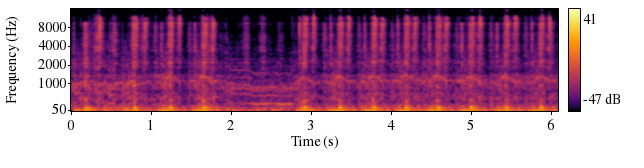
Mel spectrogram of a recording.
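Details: Alvis Stalwart not run for 30 years, sprayed with Easy Start: uneven, lumpy thumping a little over two beats a second with faltering gaps, catching on starting fluid and running rough; no oil pressure shown afterwards, gauge possibly faulty.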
